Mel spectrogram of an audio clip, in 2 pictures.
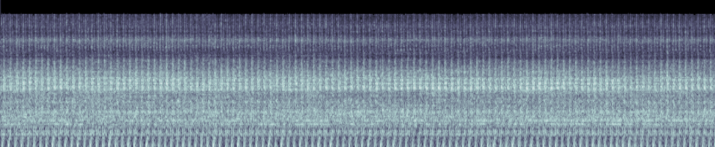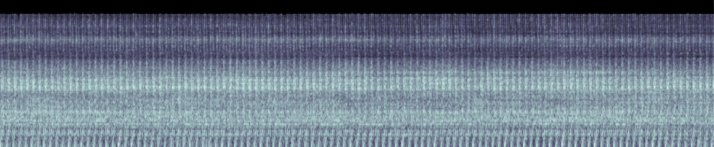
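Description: Boat engine of a motorized outrigger boat (bangka) running steadily under way, a loud fast even chugging that does not change.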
